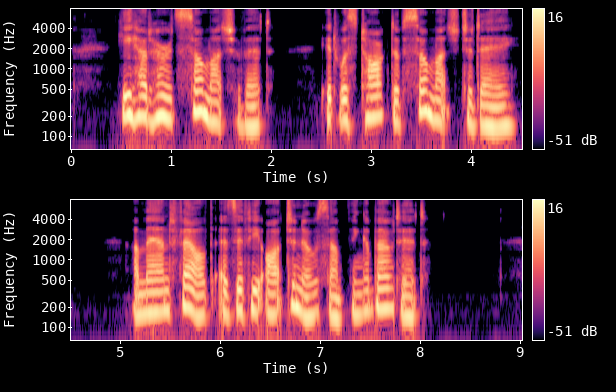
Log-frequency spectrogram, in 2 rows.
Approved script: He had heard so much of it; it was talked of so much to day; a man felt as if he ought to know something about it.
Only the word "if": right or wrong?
right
